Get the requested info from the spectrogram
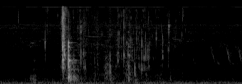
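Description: Food being dished into a bowl: one sharp knock a little over half a second in, then a few faint light clicks.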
